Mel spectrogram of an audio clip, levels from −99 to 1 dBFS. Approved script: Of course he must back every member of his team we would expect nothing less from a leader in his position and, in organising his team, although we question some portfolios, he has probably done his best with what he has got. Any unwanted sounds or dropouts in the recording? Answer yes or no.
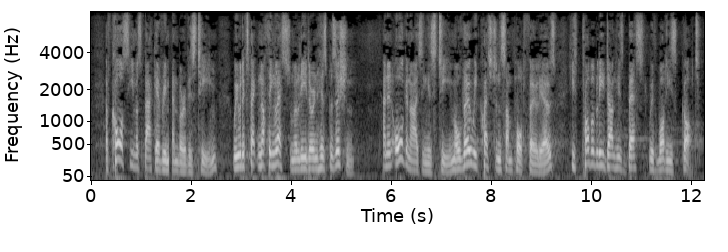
yes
